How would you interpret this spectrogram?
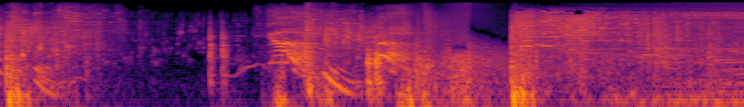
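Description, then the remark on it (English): Loud glass shattering in several sharp bursts as a jar of whiskey and a glass are thrown, each crash followed by scattering shards and clatter, with faint voices and a splash of liquid mixed in. “Threw a cigarette at him, threw a pillow at him, threw flowers, threw a jar of whiskey, I think, then threw a glass.”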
